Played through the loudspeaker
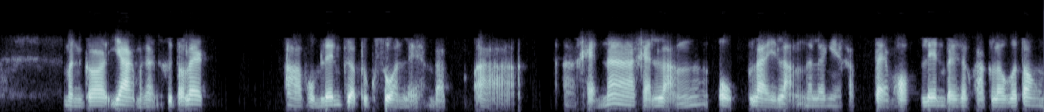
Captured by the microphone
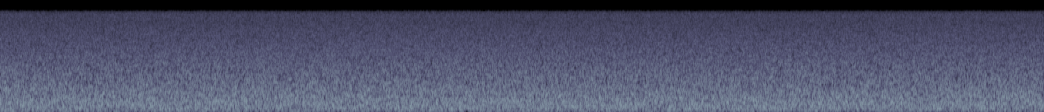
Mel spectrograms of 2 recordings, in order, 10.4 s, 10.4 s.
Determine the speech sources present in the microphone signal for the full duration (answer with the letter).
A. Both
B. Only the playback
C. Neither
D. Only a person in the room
C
